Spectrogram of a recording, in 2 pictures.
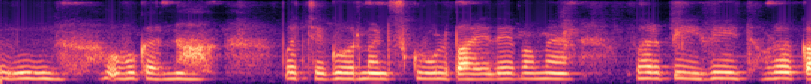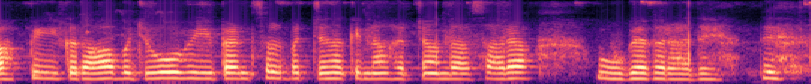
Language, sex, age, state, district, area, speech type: Dogri, female, 30-45, Jammu and Kashmir, Samba, rural, spontaneous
